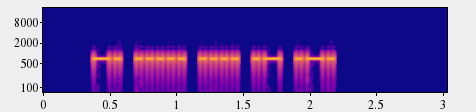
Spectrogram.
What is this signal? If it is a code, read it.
Morse code, heard as a keyed tone, about 32 wpm, 700 Hz. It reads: N5HAR
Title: USA Call Signs - 5 Characters - Repeated 3x - 30wpm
